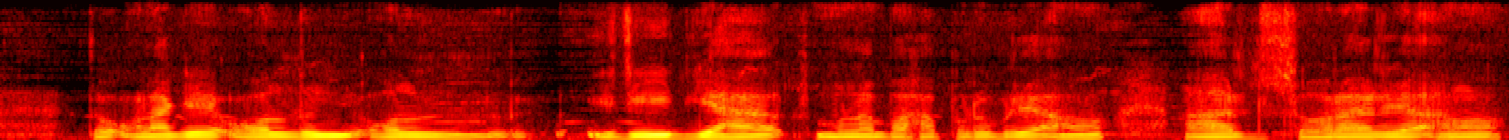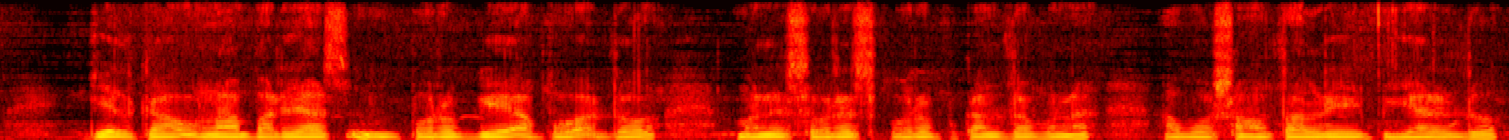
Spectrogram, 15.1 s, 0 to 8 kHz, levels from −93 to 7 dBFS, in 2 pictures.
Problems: constant background noise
